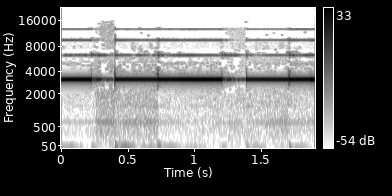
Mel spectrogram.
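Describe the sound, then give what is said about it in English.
A Kidde wireless smoke alarm blares a loud, piercing high-pitched tone, steady and continuous with slight pulsing dips, with no voices over it. “Listen to the sound of a safer home.”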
